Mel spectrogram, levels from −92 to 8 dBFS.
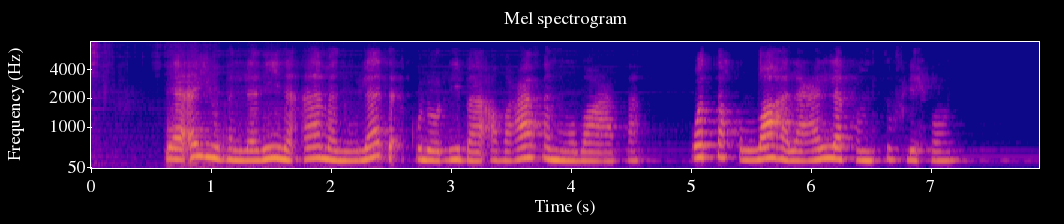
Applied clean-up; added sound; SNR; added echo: neural separator model SepFormer DNS4.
